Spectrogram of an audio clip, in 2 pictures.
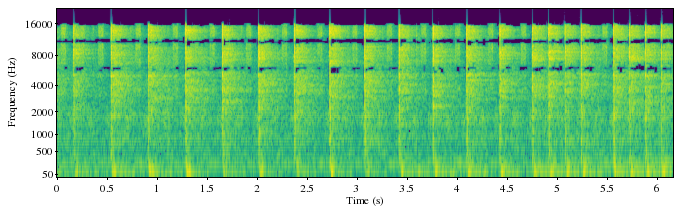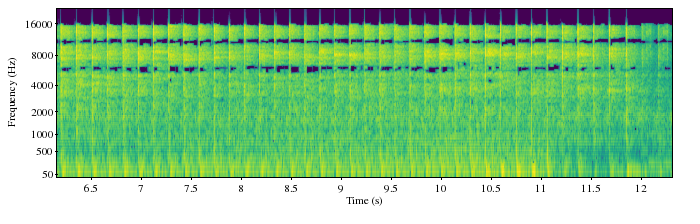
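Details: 1925 National 5V petrol/paraffin stationary engine, first start in decades: sharp, uneven open-exhaust bangs around three per second; no exhaust fitted, fuel, cooling and governor still unset.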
